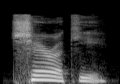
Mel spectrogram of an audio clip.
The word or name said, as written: cherokee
